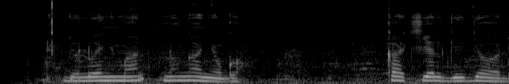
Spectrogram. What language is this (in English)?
Luo (Kenya and Tanzania)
